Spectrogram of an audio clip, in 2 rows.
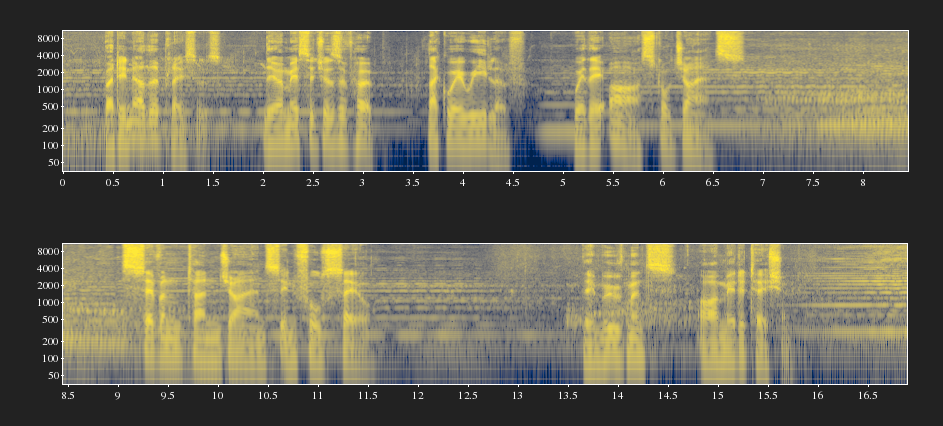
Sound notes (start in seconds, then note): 6.8 elephant rumbles; 14.4 animals calling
